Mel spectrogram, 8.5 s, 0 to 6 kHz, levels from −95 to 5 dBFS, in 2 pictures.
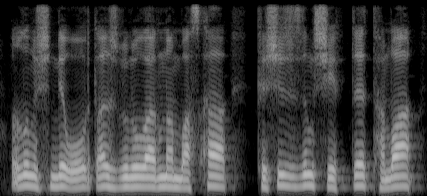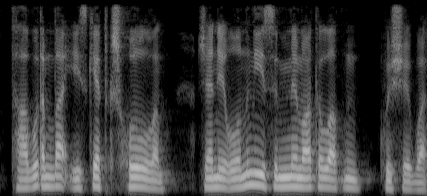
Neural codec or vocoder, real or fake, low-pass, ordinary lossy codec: codec, 16 kHz, 0.5 kbps, FunCodec, trained on LibriTTS, 25 frames a second; fake; 5.4 kHz; none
